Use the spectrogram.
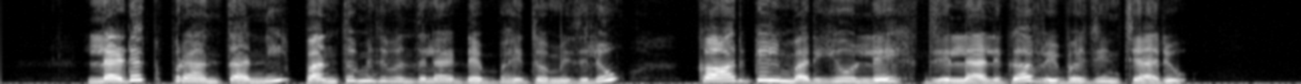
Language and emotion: Telugu, neutral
